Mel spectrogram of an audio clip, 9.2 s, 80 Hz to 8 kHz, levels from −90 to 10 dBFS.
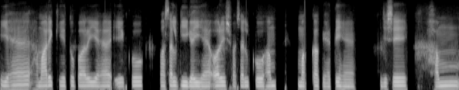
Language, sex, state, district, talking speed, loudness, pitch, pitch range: Hindi, male, Uttar Pradesh, Budaun, 135 wpm, -18 LUFS, 120 Hz, 115-120 Hz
